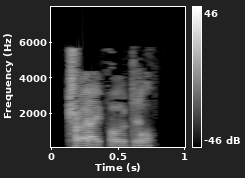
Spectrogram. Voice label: "tripodal", English; adjectives

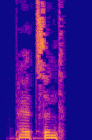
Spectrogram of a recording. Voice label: "petzend", German; adjectives

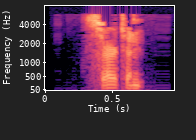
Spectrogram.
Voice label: "certain", English; adjectives

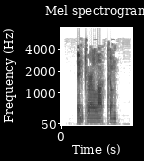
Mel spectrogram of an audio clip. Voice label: "interlocking", English; adjectives

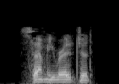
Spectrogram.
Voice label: "semi-rigid", English; adjectives

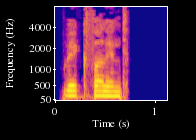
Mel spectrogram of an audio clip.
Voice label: "wegfallend", German; adjectives

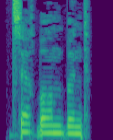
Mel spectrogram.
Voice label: "zerbombend", German; adjectives

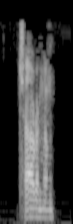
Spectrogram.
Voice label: "charming", English; adjectives

